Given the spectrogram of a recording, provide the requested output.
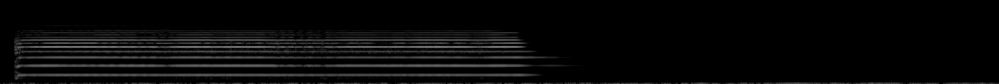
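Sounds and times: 
violin bowed arco notes: 0.2 - 5.8.

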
